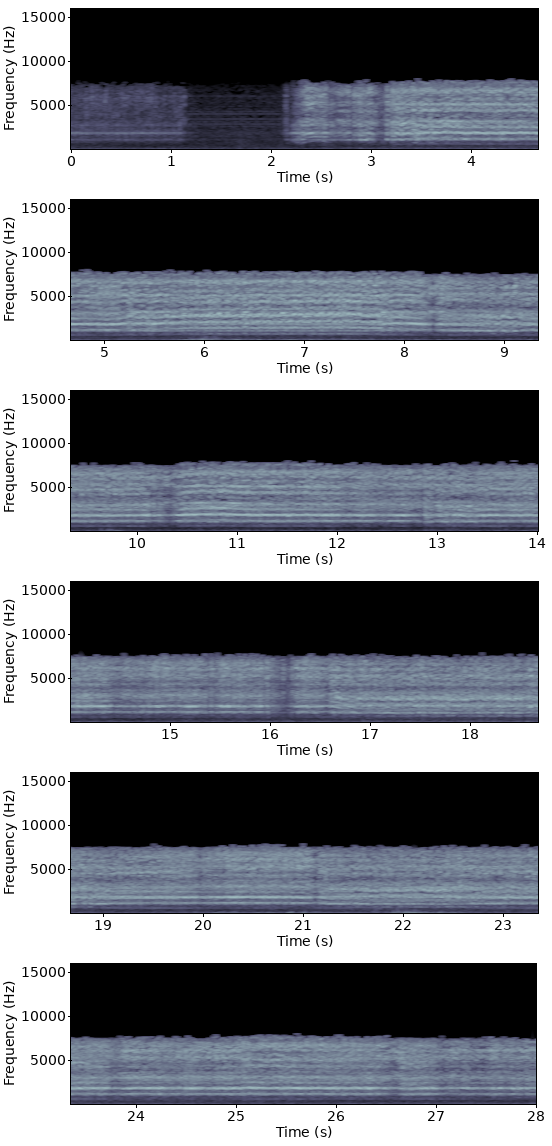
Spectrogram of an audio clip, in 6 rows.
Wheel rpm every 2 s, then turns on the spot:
10, 110, 160, 160, 160, 160, 160, 160, 160, 160, 160, 160, 160, 160.
0-2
